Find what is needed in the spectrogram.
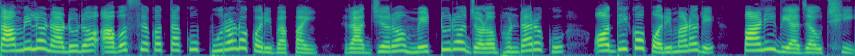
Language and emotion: Odia, neutral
